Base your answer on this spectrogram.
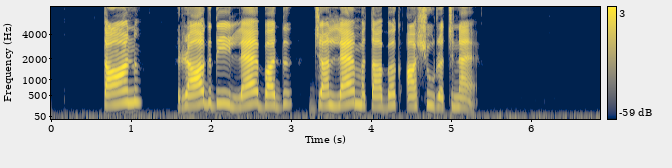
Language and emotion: Dogri, neutral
